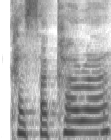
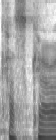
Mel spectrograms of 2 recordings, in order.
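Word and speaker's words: Cascara sagrada: macarroot pow powder and then we have how do you pronounce it? Casakara. Cascara.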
